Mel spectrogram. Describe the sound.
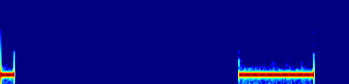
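A telephone call to a hotel extension is dialed. A brief electronic tone cuts off, then about three seconds of silence pass before a steady, level tone sounds alone for roughly one second.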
